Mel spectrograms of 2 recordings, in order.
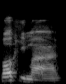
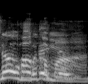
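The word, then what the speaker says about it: Pokémon: The song it emphasizes the E so heavily in the song. Again, you're listening to Americans say it. But it's Pokemon.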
